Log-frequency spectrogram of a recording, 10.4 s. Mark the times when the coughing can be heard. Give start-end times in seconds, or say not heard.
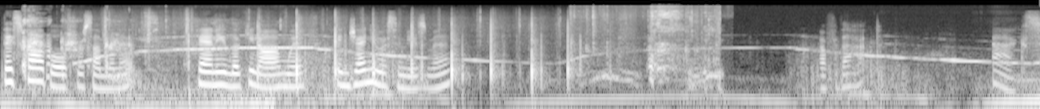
0.2-1.4, 6.5-7.2.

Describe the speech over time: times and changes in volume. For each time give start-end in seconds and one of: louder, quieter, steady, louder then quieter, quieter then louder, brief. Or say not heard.
0.0-4.5 quieter then louder
8.2-8.8 brief
9.9-10.3 brief.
